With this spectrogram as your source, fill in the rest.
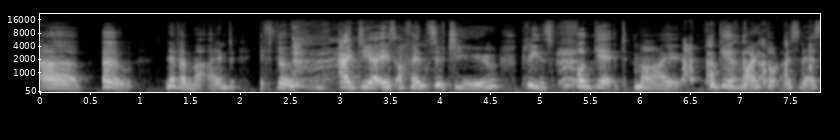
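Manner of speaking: bad put-on British accent. Imitating what he says instead of explaining, in a bad British accent. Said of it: "He becomes British".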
